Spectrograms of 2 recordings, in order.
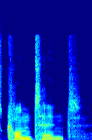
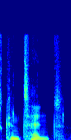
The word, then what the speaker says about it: content: I think when you said so there's two ways of saying this word I've highlighted in blue so there's content and there's content so there's content and there's content so if you're content with something it means you're happy with it I'm very contented with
